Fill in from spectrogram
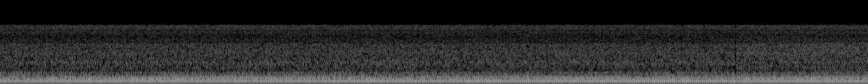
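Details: A steady engine idles throughout, with a constant low drone and a broad noisy hiss and no animal voices.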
